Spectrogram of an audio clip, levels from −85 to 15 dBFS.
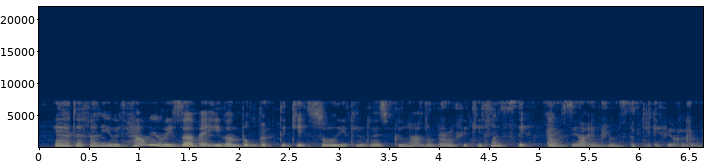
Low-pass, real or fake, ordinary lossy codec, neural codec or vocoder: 7.2 kHz; fake; none; autoencoder, 22.05 kHz, a latent of 192 numbers a frame, VITS, trained on one speaker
